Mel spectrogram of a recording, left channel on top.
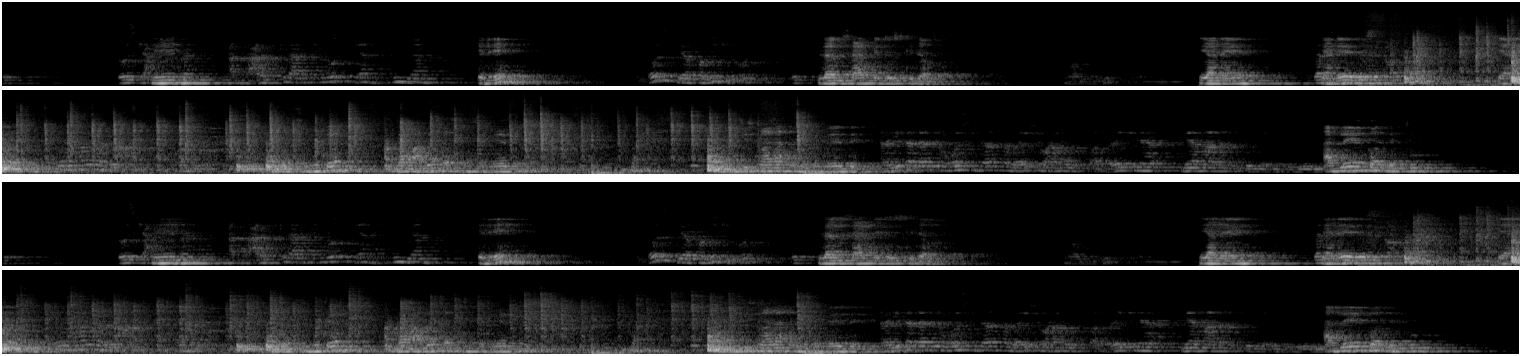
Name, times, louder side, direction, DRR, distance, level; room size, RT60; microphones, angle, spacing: voice 1, 1.1-2.0 2.3-4.3 6.3-7.5 7.9-8.0 10.6-11.1 11.3-11.7 13.1-13.9 15.7-17.5 22.8-23.4 24.0-28.4, equal, 5° right, -4 dB, 4.7 m, -45 dB
voice 2, 4.8-5.1 8.2-9.3 12.0-12.5 13.2-13.7 14.9-15.7 17.8-18.8 19.1-20.4 21.5-21.6 22.3-23.8 28.4-29.4, equal, 65° left, -1 dB, 2.3 m, -33 dB
sound 1, 13.6-23.3, left 1 dB, 45° left, 2.1 m, -34 dB
27.5 x 9.5 x 2.7 m, 1.3 s
head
